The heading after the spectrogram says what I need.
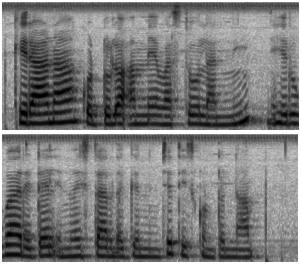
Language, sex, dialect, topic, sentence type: Telugu, female, Telangana, banking, statement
